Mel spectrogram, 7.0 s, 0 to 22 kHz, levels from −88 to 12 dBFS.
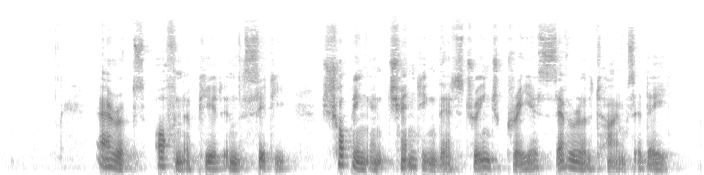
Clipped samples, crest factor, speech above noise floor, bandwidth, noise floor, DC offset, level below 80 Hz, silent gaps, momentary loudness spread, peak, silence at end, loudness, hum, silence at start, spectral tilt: under 0.1%; 22 dB; 41 dB; 15 kHz; -80 dBFS; under 0.1%; -72 dBFS; none; 8 LU; -18 dBFS; 0.35 s; -40 LUFS; none; 1 s; -5 dB/octave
